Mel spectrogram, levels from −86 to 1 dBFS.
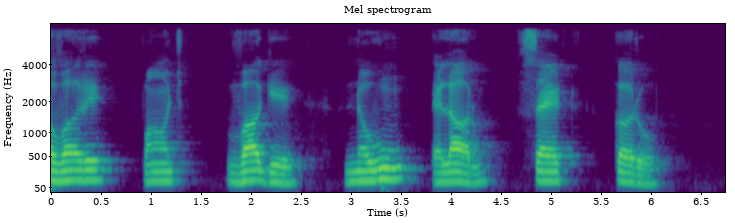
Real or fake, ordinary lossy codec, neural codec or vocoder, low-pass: real; none; none; 7.2 kHz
